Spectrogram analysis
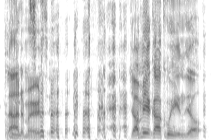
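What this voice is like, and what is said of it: Convincing put-on Jamaican accent. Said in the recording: “That was a very spot on Jamaican accent.”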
